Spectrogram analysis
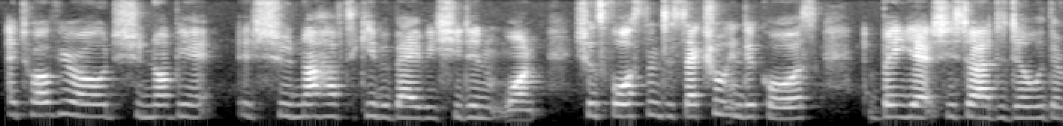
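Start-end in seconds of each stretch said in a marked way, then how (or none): none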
